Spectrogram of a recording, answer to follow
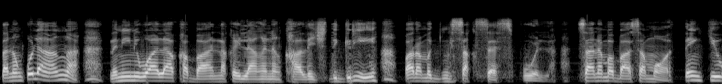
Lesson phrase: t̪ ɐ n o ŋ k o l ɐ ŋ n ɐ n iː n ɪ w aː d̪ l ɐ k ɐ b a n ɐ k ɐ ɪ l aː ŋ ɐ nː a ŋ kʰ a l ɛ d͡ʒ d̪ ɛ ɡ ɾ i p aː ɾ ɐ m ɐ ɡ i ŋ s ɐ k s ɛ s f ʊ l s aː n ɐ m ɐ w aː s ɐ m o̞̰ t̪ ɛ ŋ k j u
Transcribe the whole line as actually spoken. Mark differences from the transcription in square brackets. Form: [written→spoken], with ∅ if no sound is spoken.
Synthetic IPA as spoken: t̪ ɐ n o ŋ k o l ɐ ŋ n ɐ n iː n ɪ w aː [d̪→∅] l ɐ k ɐ b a n ɐ k ɐ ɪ l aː ŋ ɐ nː [a→ɐ] ŋ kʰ a l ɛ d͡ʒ d̪ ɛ ɡ ɾ i p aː ɾ ɐ m ɐ ɡ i ŋ s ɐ k s ɛ s f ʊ l s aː n ɐ m ɐ [w→b] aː s ɐ m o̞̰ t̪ ɛ ŋ k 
